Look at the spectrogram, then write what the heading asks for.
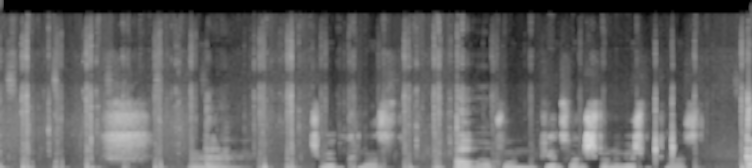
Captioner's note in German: seufzt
